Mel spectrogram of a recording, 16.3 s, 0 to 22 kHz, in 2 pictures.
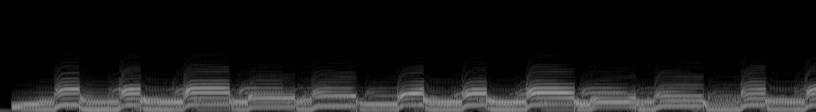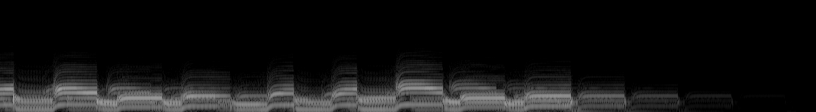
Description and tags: digibass loop 140bpm
ambient, bass, bass-loop, bassloop, techno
